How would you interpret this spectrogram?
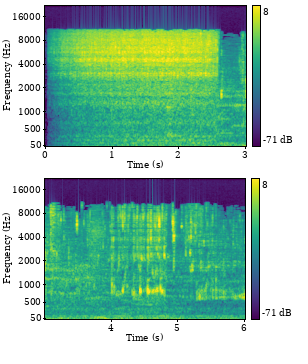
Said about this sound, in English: That sound of drinkable water gushing from a tap into a glass is one we take for granted here most places in the United States.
